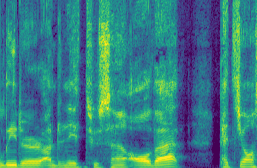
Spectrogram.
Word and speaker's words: Pétion: Not Henri Christophe, but Pétion, who Piéton is how you say footpath in French.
